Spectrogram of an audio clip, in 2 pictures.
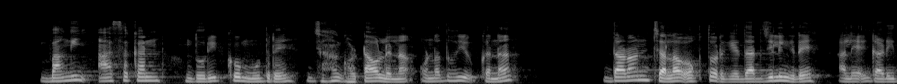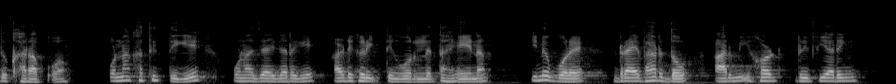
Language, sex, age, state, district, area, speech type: Santali, male, 18-30, West Bengal, Bankura, rural, spontaneous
